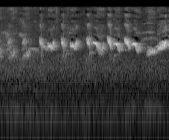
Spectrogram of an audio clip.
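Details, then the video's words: Chinese hwamei in vigorous song, delivering a rapid run of loud, clear whistled notes, each a quick upward and downward slur, repeated about three times a second over a faint low hum. "Hwamie Wambi Putih Gacor"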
